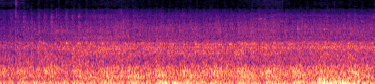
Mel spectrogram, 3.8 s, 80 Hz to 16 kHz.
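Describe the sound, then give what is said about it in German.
Continuous rumble and clatter from an old, small blue diesel locomotive pulling open-sided wagons styled after about 1900 on a miniature railway through a park, a dense and steady sound with no voices. “Es ist eine alte Diesellok und dahinter sind Waggons, die sind offen auf der Seite.”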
